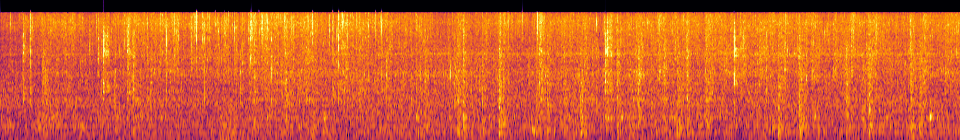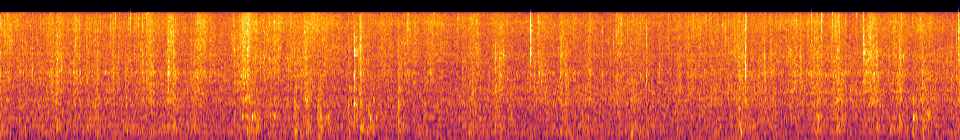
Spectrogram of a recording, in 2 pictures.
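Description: Sliced onions, potatoes and bacon sizzling as they fry in a pot, with a steady hiss. They are stirred and turned with wooden chopsticks, giving scattered light clicks throughout.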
